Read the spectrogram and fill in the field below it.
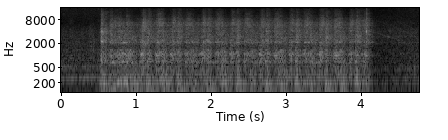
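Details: SRT engine cranking during a compression test with the fuel supply disabled and a booster pack on a nearly dead battery; readings were about 185–190 psi. Strong, even low chug about two and a half per second with no catches or grinding; normal cranking.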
